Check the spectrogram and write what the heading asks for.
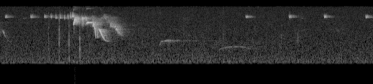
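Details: Blue-black grassquit, a Brazilian bird, singing for song training, recorded live: a few short high ticks, then a loud buzzy descending burst, followed by scattered thin high clicks every half second.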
